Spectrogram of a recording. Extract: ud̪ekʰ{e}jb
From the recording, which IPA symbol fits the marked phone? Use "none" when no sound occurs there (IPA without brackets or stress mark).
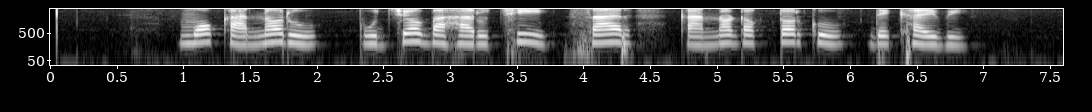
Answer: a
